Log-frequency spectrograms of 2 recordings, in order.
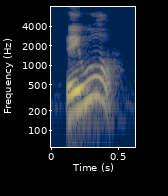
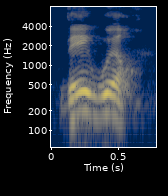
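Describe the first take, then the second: First: High, loud insistence; insistent. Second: Said in the usual way. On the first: Real, not acted. Vlogger insisting viewers will rewatch, mock emphatic.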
